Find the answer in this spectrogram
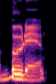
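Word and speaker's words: boudin: For the audio listeners, I'm just googling what how do you say it again? Uh, budan.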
